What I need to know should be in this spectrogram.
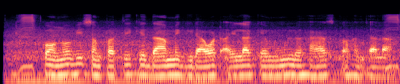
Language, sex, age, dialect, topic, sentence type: Bhojpuri, male, 18-24, Northern, banking, statement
